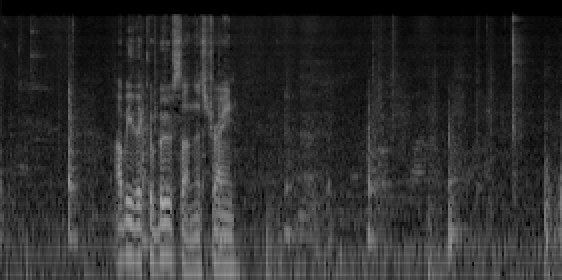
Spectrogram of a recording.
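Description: Footsteps thud on hollow metal steps.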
